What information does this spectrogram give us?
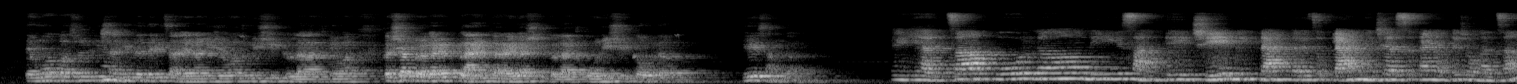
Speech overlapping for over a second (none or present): none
